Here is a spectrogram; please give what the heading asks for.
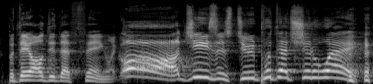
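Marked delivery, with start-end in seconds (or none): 1.2-3.6 high-pitched, horrified exclamation; mock disgusted outcry. Soldiers reacting to his injury, appalled outcry. Acts out soldiers recoiling at the sight.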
